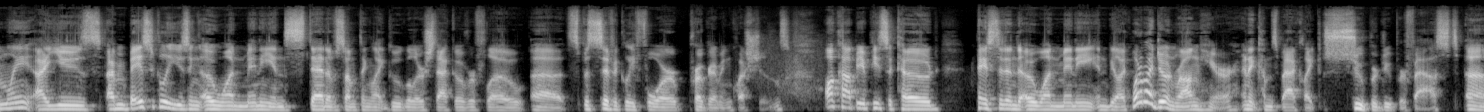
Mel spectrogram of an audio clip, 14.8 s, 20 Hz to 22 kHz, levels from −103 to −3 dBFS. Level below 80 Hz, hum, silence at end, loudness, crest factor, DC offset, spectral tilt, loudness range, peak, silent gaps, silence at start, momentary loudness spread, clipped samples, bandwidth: -74 dBFS; none; 0 s; -23 LUFS; 16 dB; under 0.1%; -3.5 dB/octave; 4 LU; -6 dBFS; none; 0 s; 10 LU; under 0.1%; 17 kHz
